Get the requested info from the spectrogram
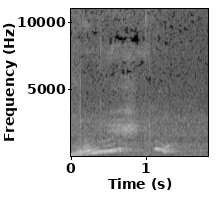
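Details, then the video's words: A deaf dog yawning: a drawn-out, rising whine-like tone in the first half second, then a shorter squeaky upward note after a brief pause, in a quiet room. "Deaf Dog Yawn"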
